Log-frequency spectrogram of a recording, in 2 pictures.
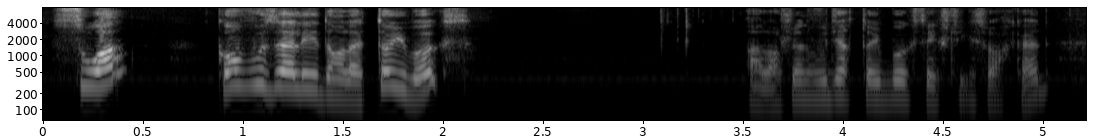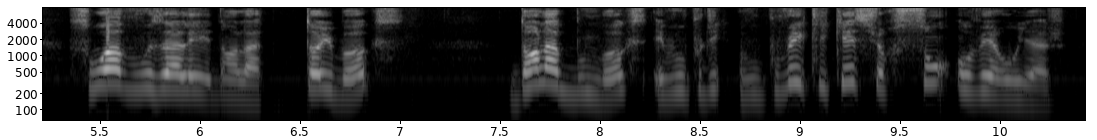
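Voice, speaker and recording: A man's voice: high-pitched, sing-song, fairly quick, dry recording. A man hosting a casual car walkthrough from inside his parked car, chatty and fond of self-mocking jokes. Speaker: car video host.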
